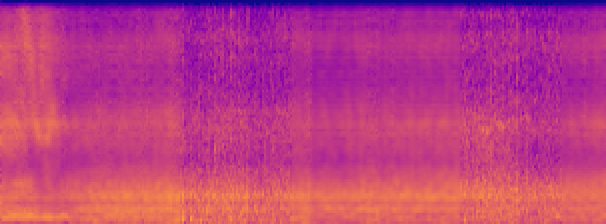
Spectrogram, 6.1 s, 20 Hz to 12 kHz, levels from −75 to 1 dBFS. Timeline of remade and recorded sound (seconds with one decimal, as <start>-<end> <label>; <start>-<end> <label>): 0.0-1.8 remade; 1.8-2.9 recorded; 2.9-4.6 remade; 4.6-5.6 recorded; 5.6-6.1 remade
